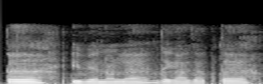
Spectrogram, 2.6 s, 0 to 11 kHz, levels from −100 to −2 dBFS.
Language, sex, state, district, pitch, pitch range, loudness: Chakma, female, Tripura, Dhalai, 195 Hz, 185-205 Hz, -15 LUFS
